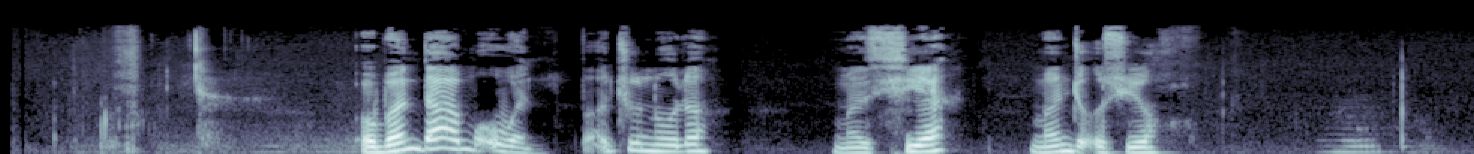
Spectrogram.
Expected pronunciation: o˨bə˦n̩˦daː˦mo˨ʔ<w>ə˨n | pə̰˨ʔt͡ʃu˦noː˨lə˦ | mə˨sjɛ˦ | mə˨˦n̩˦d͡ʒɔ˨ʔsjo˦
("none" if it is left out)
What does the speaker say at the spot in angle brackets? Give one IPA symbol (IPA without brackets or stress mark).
w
